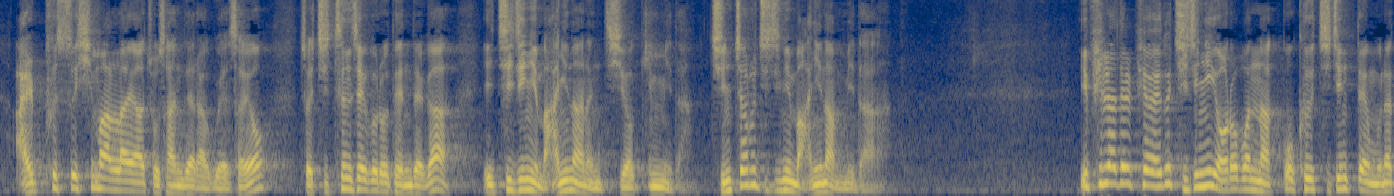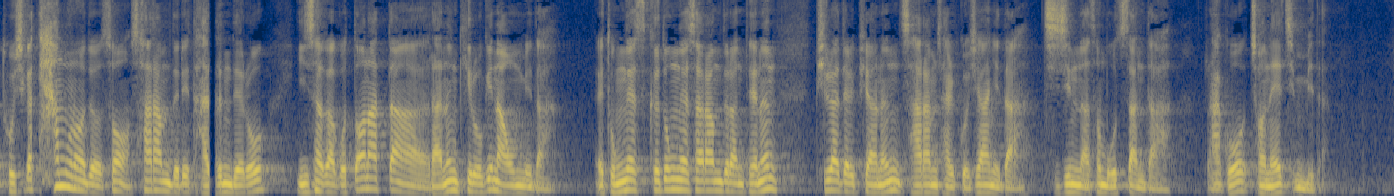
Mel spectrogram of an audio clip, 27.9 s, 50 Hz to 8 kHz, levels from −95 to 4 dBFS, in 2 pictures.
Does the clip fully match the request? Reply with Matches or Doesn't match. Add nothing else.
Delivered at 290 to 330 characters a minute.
Matches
